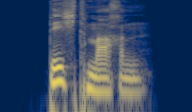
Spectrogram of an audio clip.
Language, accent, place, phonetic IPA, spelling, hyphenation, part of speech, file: German, Germany, Berlin, [ˈdɪçtˌmaχn̩], dichtmachen, dicht‧ma‧chen, verb, De-dichtmachen.ogg
- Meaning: 1. to close off, to seal up 2. to close down, to close up, to shutter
